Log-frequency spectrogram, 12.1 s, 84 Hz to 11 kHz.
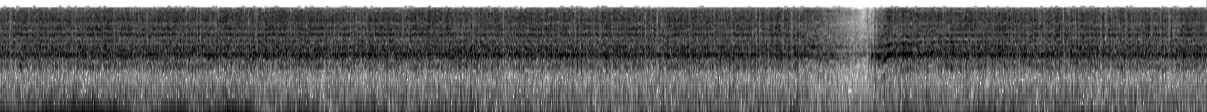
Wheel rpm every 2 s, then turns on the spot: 160, 160, 160, 150, 130, 160.
none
